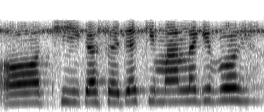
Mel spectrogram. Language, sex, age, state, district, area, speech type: Assamese, female, 18-30, Assam, Golaghat, rural, conversation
